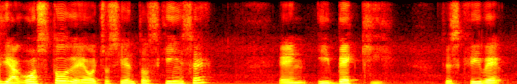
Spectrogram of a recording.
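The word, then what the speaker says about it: I Becchi: Nace pues el 16 de agosto de 815 en Ibecchi. Se escribe I, que significa el, Vecchio.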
